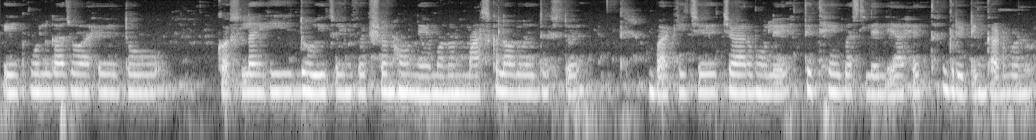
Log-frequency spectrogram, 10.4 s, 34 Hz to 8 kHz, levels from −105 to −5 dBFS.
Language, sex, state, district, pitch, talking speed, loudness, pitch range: Marathi, female, Maharashtra, Chandrapur, 225 Hz, 135 wpm, -16 LUFS, 220-235 Hz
